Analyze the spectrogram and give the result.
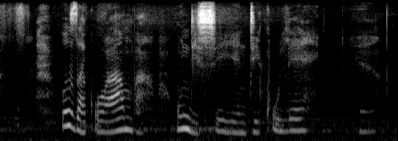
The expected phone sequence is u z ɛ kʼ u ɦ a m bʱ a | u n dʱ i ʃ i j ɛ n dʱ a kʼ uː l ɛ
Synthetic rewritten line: u z a kʼ u ɦ a m bʱ a | u n dʱ i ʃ i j ɛ n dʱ i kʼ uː l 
